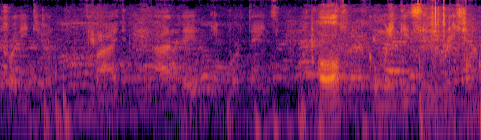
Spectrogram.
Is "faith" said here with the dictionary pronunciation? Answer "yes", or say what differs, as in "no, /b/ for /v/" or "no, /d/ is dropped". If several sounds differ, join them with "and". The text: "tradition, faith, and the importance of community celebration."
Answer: no, /t/ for /θ/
